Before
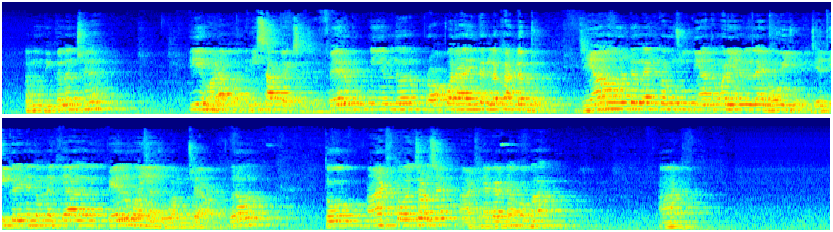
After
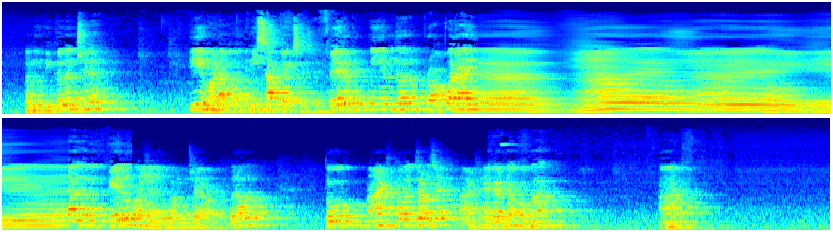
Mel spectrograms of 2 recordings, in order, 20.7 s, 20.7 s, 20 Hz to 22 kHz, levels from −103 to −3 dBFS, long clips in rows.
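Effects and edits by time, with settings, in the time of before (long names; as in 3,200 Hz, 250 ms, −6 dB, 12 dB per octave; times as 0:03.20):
0:05.94–0:11.19: spectrum smeared in time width 305 ms
0:11.98–0:16.43: high-frequency loss of the air 260 metres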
